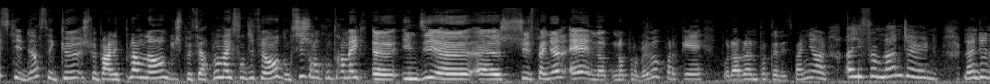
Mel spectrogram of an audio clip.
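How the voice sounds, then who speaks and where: A woman in a video clip, bubbly, switching rapidly between imitated accents. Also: on the high side.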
